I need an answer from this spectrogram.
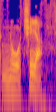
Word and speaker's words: Norcia: saint benedict which was in nausea in italy or pronounced something like norchia so i guess this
